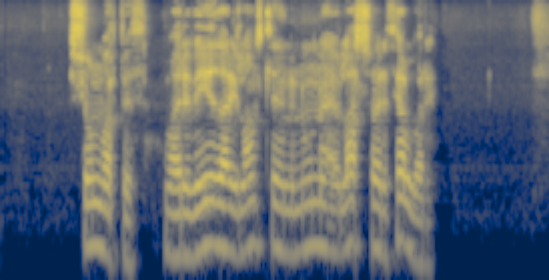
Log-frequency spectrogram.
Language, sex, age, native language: Icelandic, male, 30-39, Icelandic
